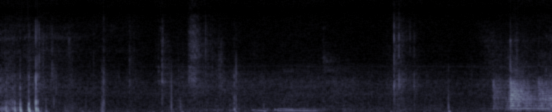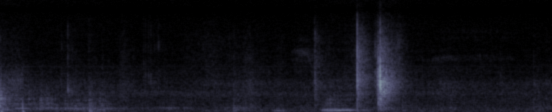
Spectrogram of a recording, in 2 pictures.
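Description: Paper handled on a tabletop while the backing strip of double-sided sticky tape is peeled off: small clicks and a few brief rustles, the loudest near the end.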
